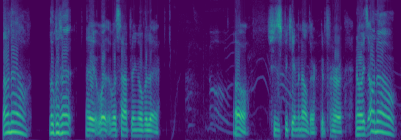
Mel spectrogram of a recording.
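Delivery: over-the-top mock shock; hammed-up panic. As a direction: play a melodramatic gasp at a murder. Hammed panic over a Sim death.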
